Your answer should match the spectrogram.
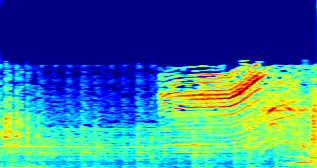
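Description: Film soundtrack sound effects from a creature fight: a fast rattling noise, then a rising, many-toned screech from about a second in, with music underneath.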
